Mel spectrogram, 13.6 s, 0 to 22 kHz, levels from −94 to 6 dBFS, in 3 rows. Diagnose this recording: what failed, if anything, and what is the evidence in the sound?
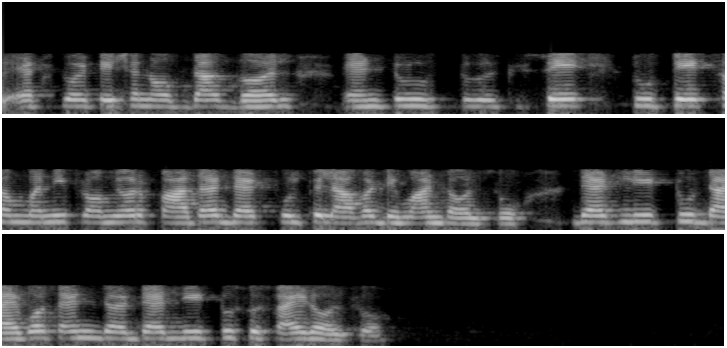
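Codec stage: G.723.1 coding throughout, nothing above 4 kHz, hoarse muffled speech. Unlike plain band-limiting, its slow 30 ms frame updates smear consonants, fitting about 6 kbit/s.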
